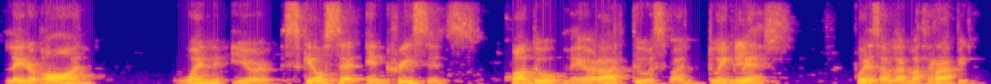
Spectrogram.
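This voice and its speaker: A man teaching English in a language lesson, speaking slowly and repeating words with careful enunciation. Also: lowish voice, a little mellow, a little hiss or hum. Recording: echoey room.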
